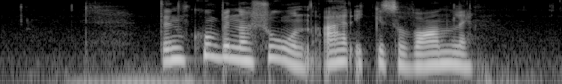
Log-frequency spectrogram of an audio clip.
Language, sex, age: Norwegian, female, 30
